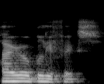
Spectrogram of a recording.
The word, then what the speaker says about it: hieroglyphics: Hieroglyphics. Hieroglyphics. Hieroglyphics. Hieroglyphics. Hieroglyphics. Okay. Hieroglyphics. Yeah. So, so h i e r. So, like hierarchy.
